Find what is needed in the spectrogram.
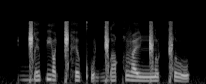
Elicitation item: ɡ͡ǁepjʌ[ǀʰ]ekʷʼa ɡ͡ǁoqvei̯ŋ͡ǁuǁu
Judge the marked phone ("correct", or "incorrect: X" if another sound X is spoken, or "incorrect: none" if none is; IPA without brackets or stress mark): incorrect: ǁʰ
